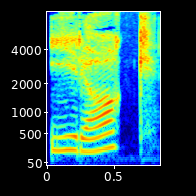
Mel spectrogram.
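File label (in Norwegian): "Irak", Norwegian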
